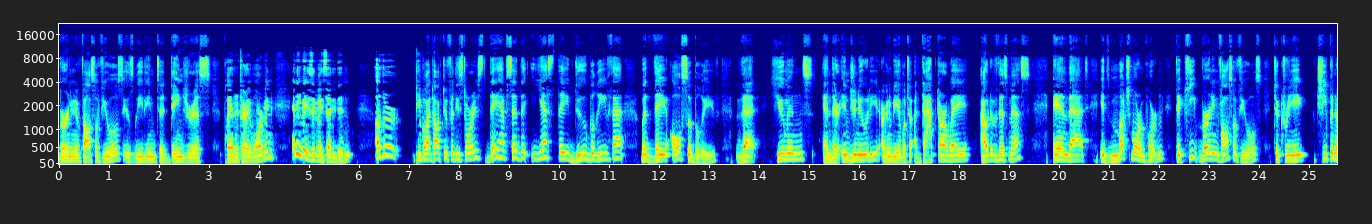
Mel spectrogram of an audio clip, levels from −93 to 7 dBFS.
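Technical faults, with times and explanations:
3.32 to 7.32 s, adaptive stream at a lower bitrate: the speech abruptly loses its top end, with nothing above 11.1 kHz, and turns thin, which fits a switch to a low-rate HE-AAC rendition near 12 kbit/s after network throughput dropped. Full quality returns without a gap.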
